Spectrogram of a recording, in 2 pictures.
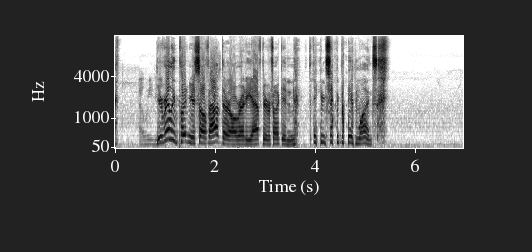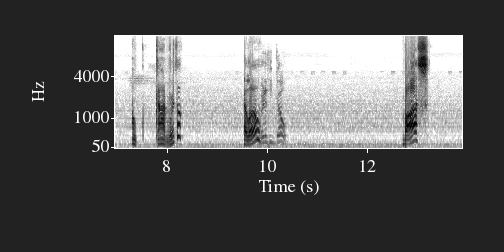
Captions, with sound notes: You're really putting yourself out there already After fuckin'.. getting shocked by him once *laughing* Oh, god- Where the-? - Where did he go? Hello? Boss?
